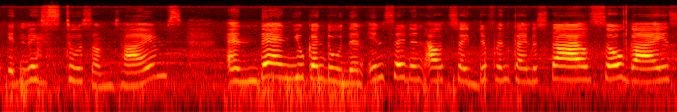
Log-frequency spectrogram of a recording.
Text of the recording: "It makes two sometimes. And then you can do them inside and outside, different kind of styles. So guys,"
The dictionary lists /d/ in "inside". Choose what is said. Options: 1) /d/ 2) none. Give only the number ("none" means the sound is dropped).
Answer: 1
